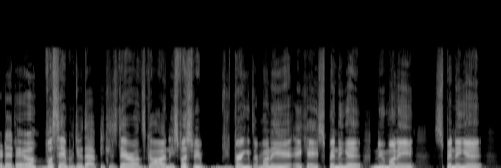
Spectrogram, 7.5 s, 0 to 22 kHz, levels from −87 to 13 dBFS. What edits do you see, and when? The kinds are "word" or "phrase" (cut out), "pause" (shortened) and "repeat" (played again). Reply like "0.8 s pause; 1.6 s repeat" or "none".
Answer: 1.0 s word; 3.8 s word; 5.5 s word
